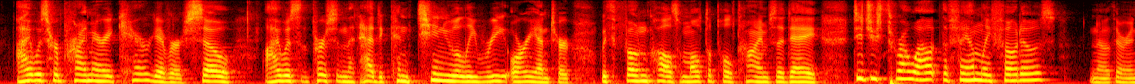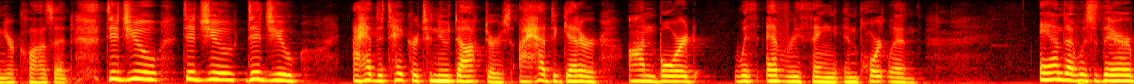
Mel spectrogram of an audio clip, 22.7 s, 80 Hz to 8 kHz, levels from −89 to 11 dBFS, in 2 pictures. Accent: American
